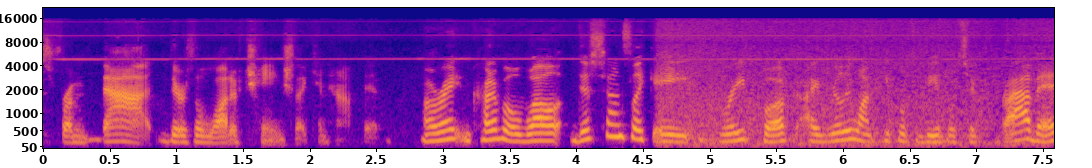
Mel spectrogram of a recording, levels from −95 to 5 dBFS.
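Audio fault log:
throughout: switching supply whistle, a thin tone near 4.84 to 4.91 kHz at about 15 dB under the speech, from a switching power supply running in an audible mode.
throughout: noise suppressor artifacts, the suppressor pulls down bands it judges to be steady noise frame by frame.
0.07–3.28 s, 4.52–5.64 s, 6.25 s to end: speech cut by the noise suppressor, parts of the speech mistaken for noise and turned down by up to about 17 dB, about 15 dB and about 14 dB respectively. In the first span roughly a second of speech in total sounds swallowed. The second span falls between "this sounds" and "I really want" and loses a few tenths of a second. The third follows "I really want". Room noise rises by about 19 dB near 4.5 s and sits about 13 dB under the speech.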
